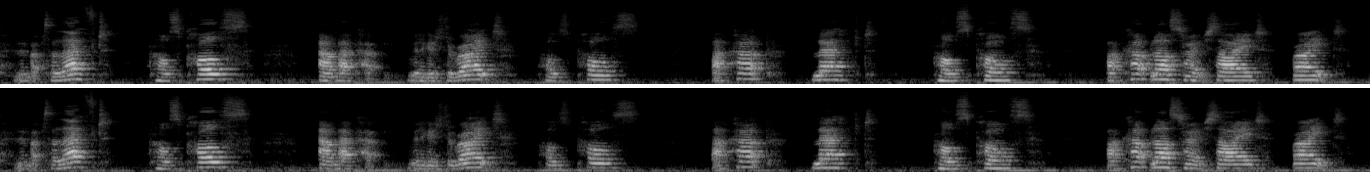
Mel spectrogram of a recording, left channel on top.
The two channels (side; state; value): both; normal; correlation 0.42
